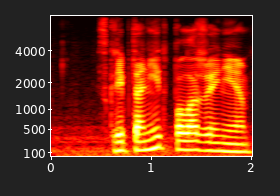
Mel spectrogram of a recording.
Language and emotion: Russian, neutral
